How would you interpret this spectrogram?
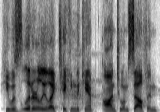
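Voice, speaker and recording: Guy on a podcast, kinda high bright voice, jokey and self deprecating. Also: fairly even intonation, a little fast. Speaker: podcast host. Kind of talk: casual chat.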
